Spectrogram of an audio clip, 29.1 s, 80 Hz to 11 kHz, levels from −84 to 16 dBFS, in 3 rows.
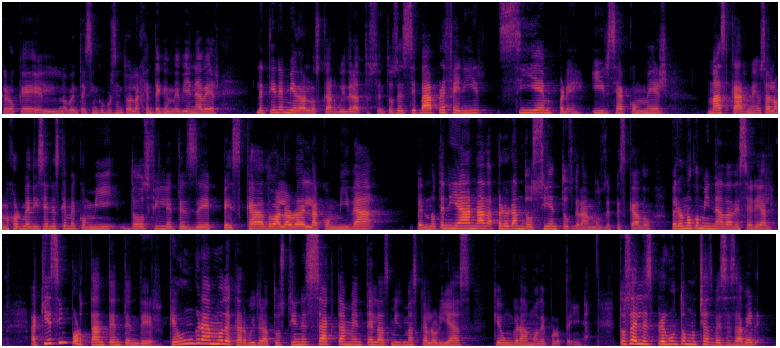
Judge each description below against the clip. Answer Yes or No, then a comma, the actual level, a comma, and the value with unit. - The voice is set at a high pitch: Yes, high, 225 Hz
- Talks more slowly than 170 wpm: No, fast, 190 wpm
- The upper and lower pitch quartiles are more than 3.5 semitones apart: No, average, 2.7 semitones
